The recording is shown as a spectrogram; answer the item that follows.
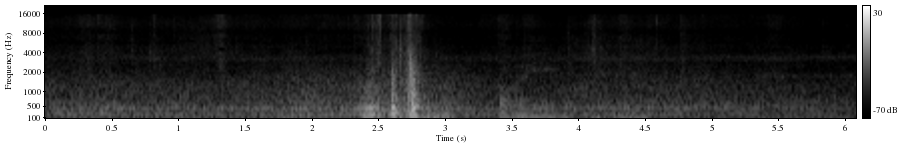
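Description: Buzzing of a dwarf honeybee colony clustered on its open comb, a steady low hum, with two loud bumps about two and a half seconds in.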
